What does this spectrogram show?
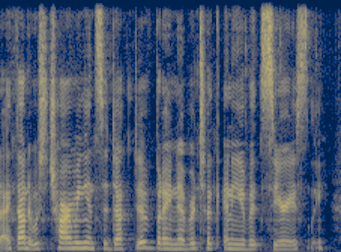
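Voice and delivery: ordinary talk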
